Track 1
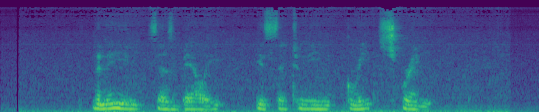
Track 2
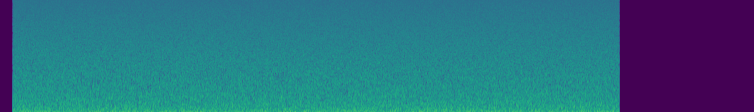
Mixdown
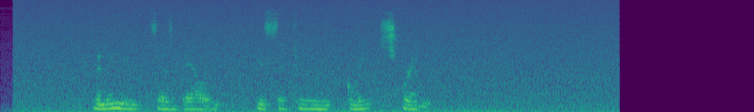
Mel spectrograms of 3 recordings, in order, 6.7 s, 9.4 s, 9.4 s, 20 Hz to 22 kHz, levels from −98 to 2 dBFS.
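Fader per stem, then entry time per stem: −4.5, −12.0 decibels; 0.00, 0.00 seconds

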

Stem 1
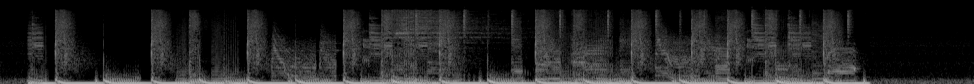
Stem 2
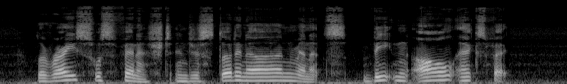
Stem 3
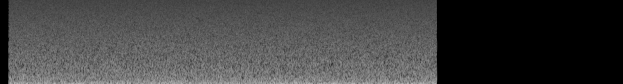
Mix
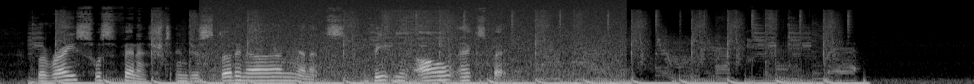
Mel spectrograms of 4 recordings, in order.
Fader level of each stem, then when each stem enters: −0.5, −1.0, −11.5 decibels; 0.00, 0.00, 1.90 seconds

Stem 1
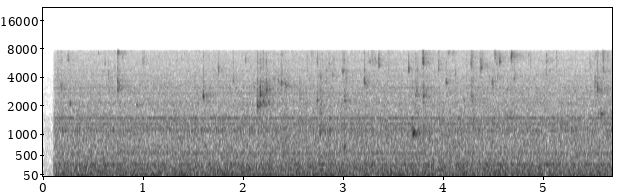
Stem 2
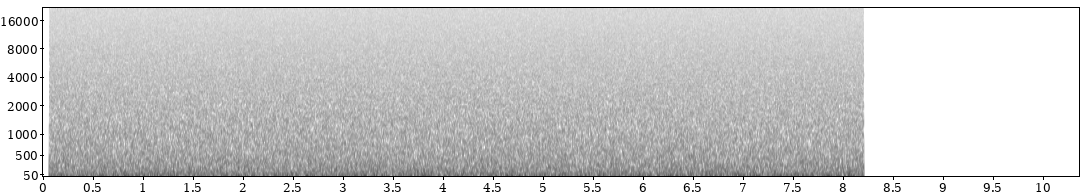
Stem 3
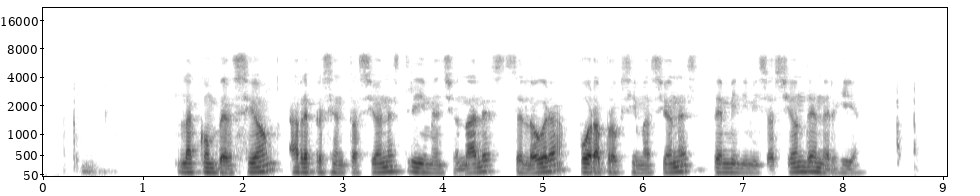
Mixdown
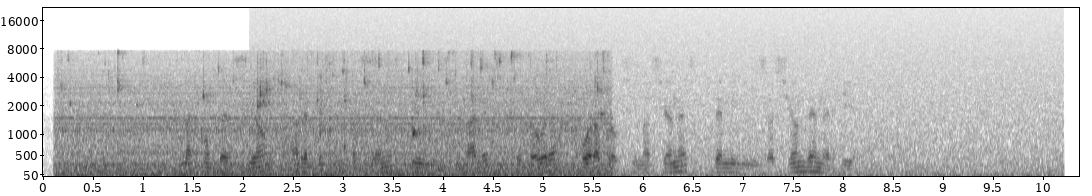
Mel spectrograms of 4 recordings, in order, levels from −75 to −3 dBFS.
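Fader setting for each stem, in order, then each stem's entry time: −2.0, −3.5, −2.0 decibels; 0.00, 2.00, 0.00 seconds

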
